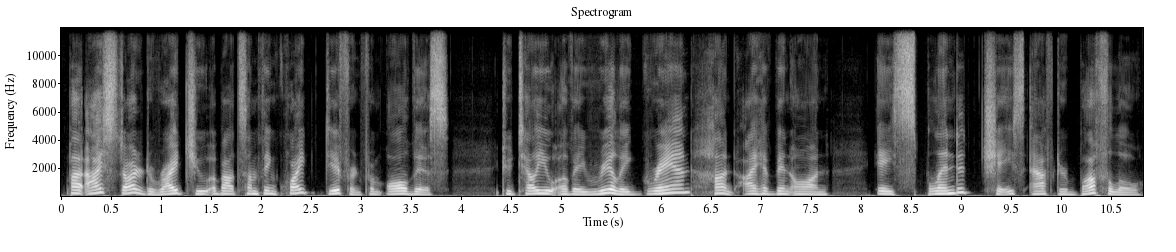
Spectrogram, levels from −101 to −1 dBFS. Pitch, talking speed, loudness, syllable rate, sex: 190 Hz, 155 wpm, -18 LUFS, 4.6 syllables/s, female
